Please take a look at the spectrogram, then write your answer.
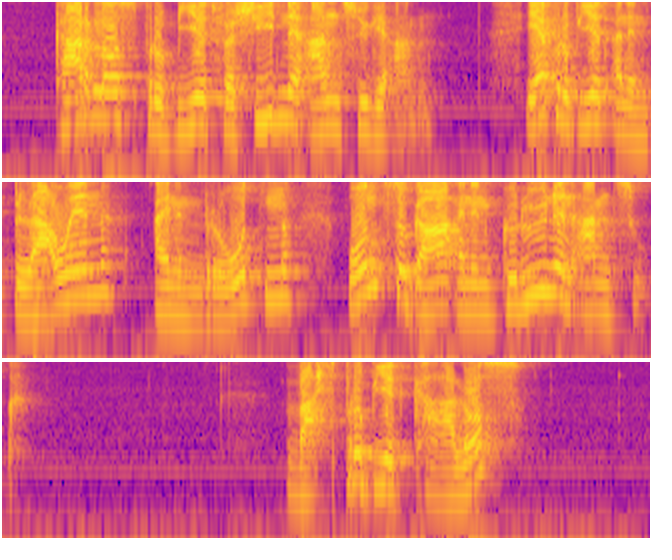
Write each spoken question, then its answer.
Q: Was probiert Carlos?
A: Verschiedene Anzüge. Carlos probiert verschiedene Anzüge an.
